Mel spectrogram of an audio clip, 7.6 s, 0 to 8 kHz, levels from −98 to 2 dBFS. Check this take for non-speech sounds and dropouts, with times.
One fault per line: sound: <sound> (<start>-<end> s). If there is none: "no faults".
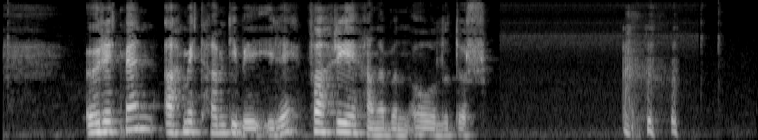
sound: laugh (6.2-6.8 s)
